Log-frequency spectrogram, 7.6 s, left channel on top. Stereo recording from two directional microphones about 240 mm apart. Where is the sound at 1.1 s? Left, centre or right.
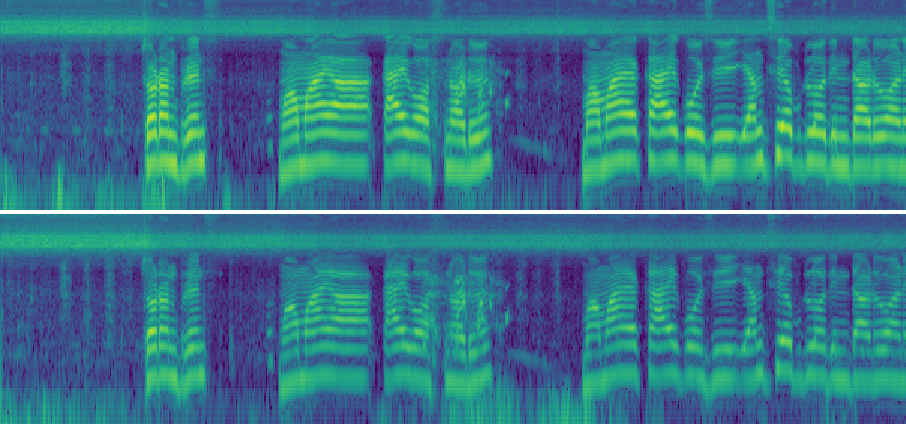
Left.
